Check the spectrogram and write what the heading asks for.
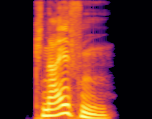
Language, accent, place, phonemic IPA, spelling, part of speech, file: German, Germany, Berlin, /ˈknaɪ̯fən/, kneifen, verb, De-kneifen.ogg
- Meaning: 1. to pinch, to squeeze 2. to chicken out; to back out; to shirk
